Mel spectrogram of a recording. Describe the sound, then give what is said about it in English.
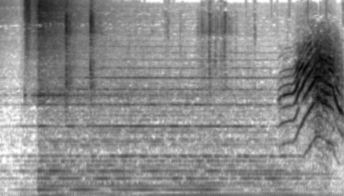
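A cat meows once, a loud drawn-out cry near the end, while climbing a mesh fence, over a steady low hum with a few faint clicks and knocks before it. “The cat begins to climb the mesh fence.”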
